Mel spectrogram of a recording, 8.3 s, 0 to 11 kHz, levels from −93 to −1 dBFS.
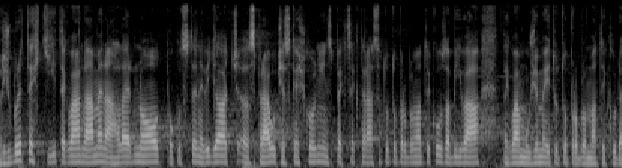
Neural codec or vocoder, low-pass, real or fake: none; 9.9 kHz; real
